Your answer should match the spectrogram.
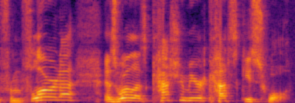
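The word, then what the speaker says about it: Kasimir Kaskisuo: Florida, as well as Kazimierz Kaskisuo. Yes, that's how you say it. As told to me by a Finnish person, who I'm sure is very happy.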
